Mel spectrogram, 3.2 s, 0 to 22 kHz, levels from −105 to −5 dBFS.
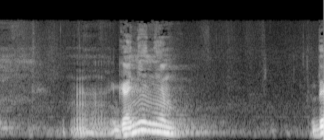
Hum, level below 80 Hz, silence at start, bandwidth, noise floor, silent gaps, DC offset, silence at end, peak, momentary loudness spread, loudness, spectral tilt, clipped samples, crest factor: none; -64 dBFS; 0 s; 13 kHz; -54 dBFS; none; under 0.1%; 0 s; -2 dBFS; 24 LU; -19 LUFS; -6.5 dB/octave; under 0.1%; 20 dB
